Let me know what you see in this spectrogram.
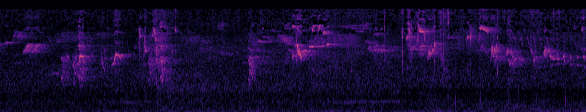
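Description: Songbirds chirping and calling, short sharp notes every second or so, over a low steady background rumble.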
